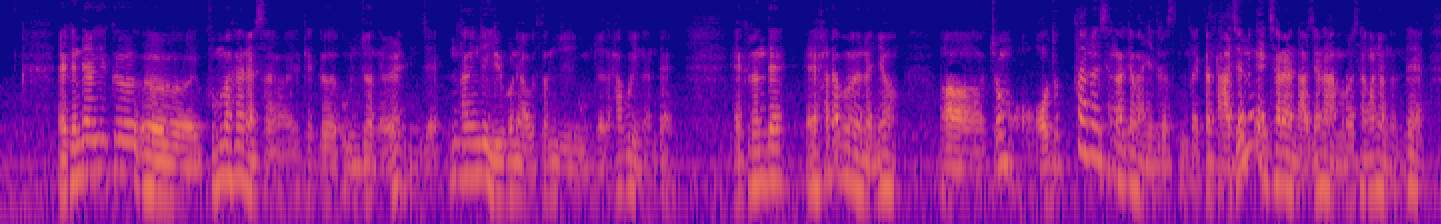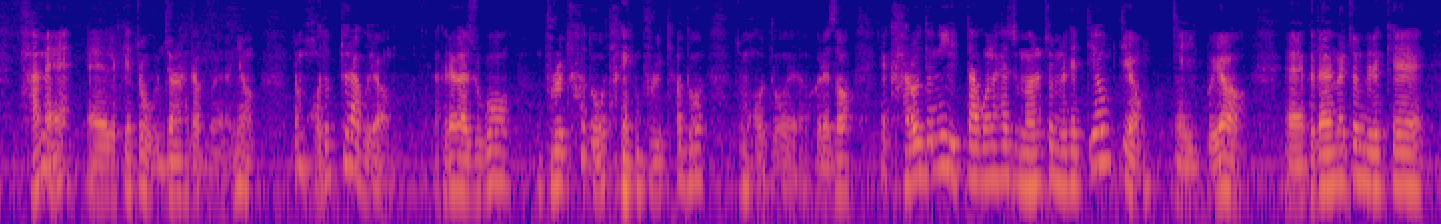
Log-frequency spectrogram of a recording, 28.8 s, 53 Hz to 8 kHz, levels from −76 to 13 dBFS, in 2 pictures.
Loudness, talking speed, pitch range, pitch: -26 LUFS, 355 characters per minute, 100-145 Hz, 115 Hz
